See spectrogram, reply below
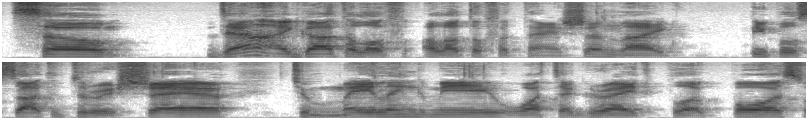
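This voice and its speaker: A young man whose first language is Romanian speaks slowly and haltingly, pausing often to find his words. He is answering questions in a relaxed interview, and his voice sits at an ordinary middle pitch. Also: a little hiss or hum. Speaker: guest, SEO expert.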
